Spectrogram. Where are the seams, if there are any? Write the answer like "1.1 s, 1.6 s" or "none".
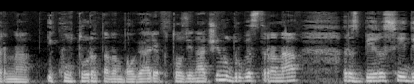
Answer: none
